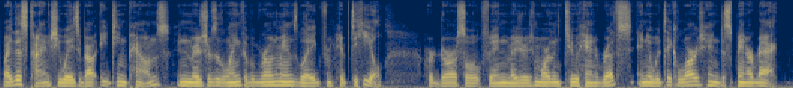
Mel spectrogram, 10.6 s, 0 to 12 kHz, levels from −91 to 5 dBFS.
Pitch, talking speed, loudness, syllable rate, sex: 110 Hz, 230 wpm, -19 LUFS, 5.1 syllables/s, male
